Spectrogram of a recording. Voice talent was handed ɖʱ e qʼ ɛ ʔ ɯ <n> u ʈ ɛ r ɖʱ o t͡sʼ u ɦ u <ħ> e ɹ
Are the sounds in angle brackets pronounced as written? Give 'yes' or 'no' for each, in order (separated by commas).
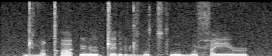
no, yes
